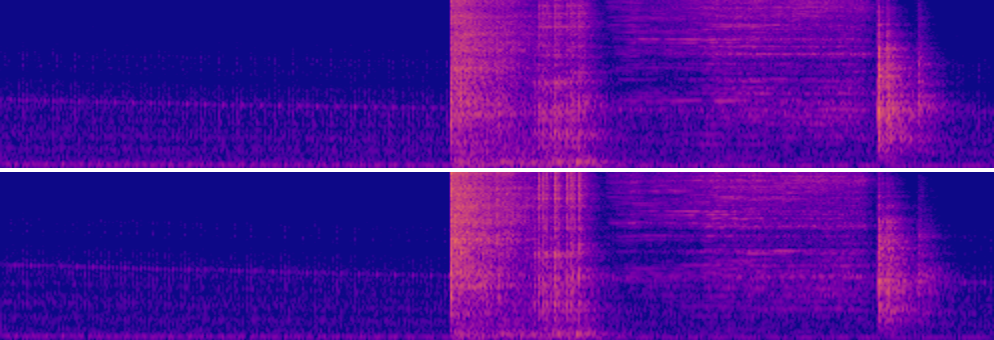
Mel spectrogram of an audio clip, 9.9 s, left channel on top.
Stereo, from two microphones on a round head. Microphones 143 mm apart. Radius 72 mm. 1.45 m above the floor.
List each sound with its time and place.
4.5 s frying: 50° right (ahead or behind), 0.7 m
6.0 s sawing: 25° right (ahead or behind), 1.9 m
8.8 s dishes clattering: 35° left (ahead or behind), 1.0 m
